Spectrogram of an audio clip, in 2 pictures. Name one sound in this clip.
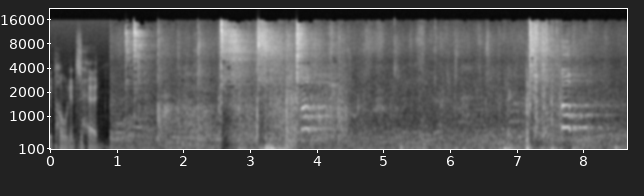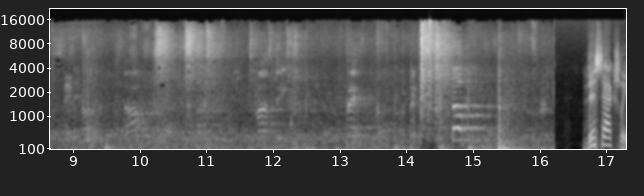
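Swords clash and clatter in a large echoing hall.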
